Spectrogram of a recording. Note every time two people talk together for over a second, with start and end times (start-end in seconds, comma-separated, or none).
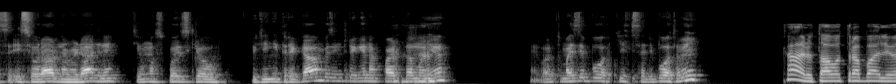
none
